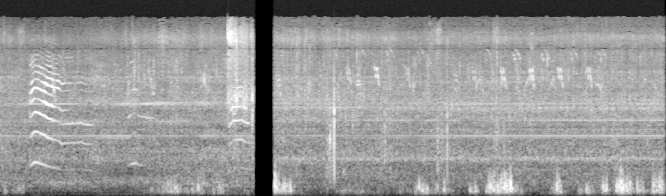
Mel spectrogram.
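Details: Cats kept inside a fence: one clear meow near the start, drawn out with a rise and fall, then a fainter short meow. A brief dropout follows, and the rest is soft thumping and rustling.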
